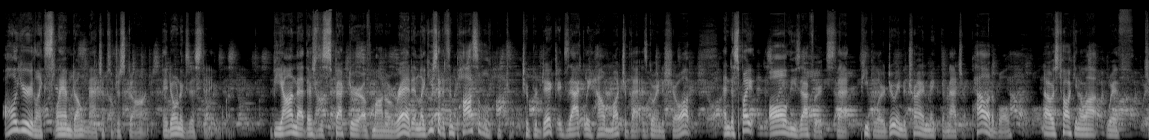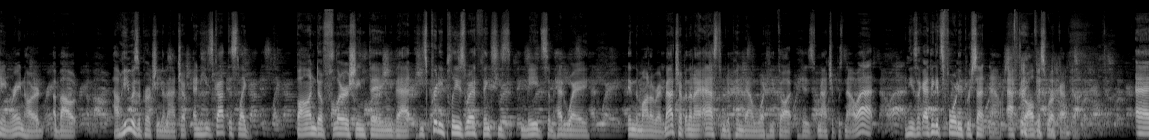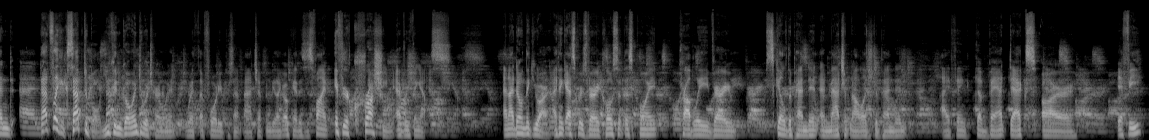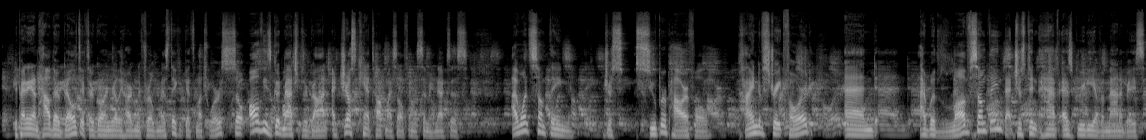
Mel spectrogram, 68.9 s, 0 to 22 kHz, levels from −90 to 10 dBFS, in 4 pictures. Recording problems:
echo of what is said; strong; throughout; 490 ms later, 10 dB below the speech

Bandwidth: 17 kHz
